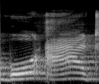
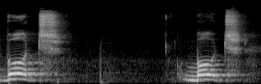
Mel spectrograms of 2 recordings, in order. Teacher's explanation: பட் அதை நம்ம சொல்ல போ ஆட் அப்படின்னு சொல்லக்கூடாது. ரெண்டு வவலை ஜாயின் பண்ணி ஒரே வவலாக ப்ரொனவுன்ஸ் பண்ணணும்.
